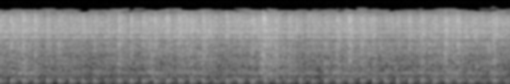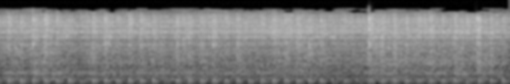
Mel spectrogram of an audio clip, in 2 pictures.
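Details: Go-kart small single-cylinder engine on first start after resurrection, no throttle linkage hooked up yet: steady, fast popping run with even beat and no misses; runs fine.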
